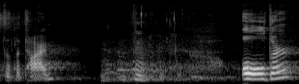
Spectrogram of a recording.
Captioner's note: audience laughing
